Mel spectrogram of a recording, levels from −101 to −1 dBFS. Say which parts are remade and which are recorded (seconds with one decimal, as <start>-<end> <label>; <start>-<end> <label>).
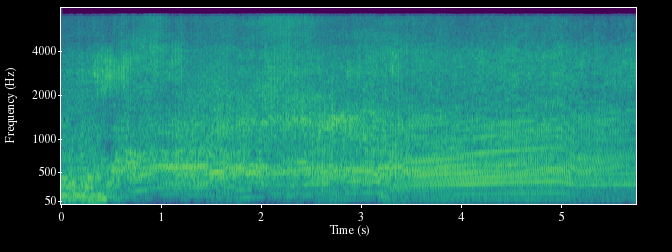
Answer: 0.0-3.5 remade; 3.5-5.8 recorded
